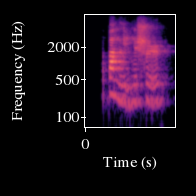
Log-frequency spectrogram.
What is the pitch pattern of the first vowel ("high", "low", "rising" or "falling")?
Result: falling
